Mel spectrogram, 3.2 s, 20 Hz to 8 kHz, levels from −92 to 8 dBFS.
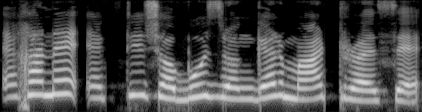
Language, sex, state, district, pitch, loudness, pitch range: Bengali, female, Assam, Hailakandi, 290 Hz, -14 LUFS, 265-330 Hz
